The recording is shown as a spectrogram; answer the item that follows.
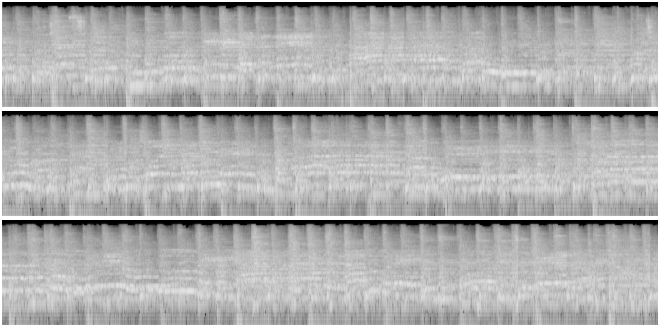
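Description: A small acoustic group performing a traditional-style song: voices singing over a strummed acoustic guitar and a steady percussion beat.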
